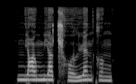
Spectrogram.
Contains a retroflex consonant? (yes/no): yes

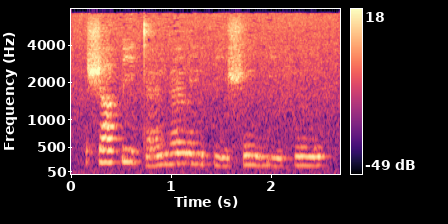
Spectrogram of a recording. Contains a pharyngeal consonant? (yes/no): no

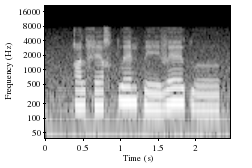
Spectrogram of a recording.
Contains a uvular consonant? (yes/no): yes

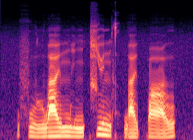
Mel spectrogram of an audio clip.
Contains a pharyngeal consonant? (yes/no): no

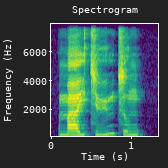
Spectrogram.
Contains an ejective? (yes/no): no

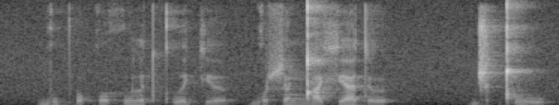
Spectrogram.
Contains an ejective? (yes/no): yes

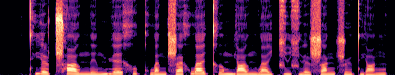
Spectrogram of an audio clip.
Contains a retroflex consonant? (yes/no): yes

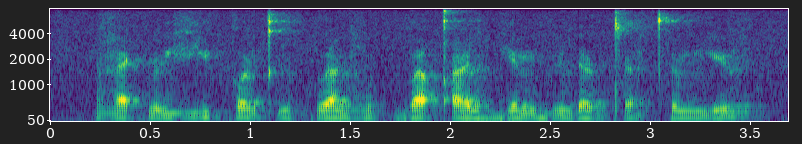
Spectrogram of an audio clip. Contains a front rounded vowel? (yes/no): yes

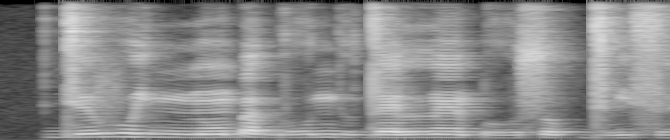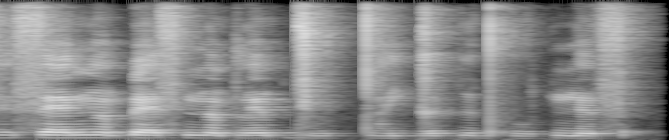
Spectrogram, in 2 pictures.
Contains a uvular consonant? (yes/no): no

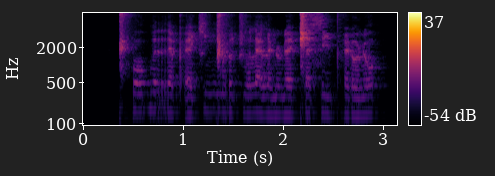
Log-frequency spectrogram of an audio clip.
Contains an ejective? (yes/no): yes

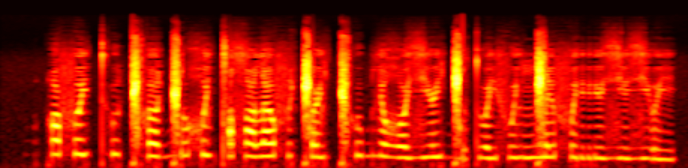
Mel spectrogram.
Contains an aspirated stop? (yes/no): yes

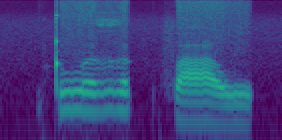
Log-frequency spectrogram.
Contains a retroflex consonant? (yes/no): yes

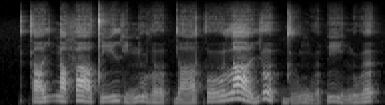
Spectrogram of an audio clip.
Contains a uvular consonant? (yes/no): no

